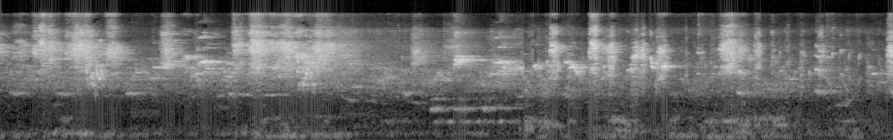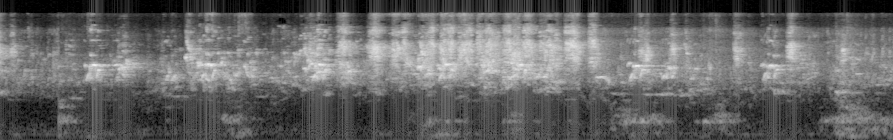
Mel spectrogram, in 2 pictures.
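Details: A group of happy budgerigars keeps up lively warbling, with dense high, scratchy chirps rising and falling in bursts, the busiest chatter near the end, and a few soft low notes.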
